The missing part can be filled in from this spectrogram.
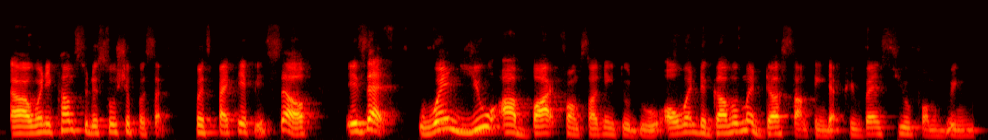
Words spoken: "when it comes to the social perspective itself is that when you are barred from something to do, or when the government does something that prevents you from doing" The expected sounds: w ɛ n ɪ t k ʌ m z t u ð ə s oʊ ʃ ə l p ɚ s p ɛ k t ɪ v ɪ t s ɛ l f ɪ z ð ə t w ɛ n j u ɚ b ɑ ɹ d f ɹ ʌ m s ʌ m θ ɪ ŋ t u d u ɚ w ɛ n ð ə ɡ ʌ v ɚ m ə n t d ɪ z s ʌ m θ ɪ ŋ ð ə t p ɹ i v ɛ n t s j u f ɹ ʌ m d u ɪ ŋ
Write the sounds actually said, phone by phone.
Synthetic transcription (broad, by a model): w ɛ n ɪ t k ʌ m s t u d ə s oʊ ʃ ə l p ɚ s p ɛ k t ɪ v ɪ t s ɛ l f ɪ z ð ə t w ɛ n j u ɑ b ɑ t f ɹ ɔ m s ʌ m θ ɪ ŋ t u d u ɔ w ɛ n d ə ɡ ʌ v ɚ m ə n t d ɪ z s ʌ m t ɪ ŋ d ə t p ɹ i v ɛ n t s j u f ɹ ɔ m d u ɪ ŋ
